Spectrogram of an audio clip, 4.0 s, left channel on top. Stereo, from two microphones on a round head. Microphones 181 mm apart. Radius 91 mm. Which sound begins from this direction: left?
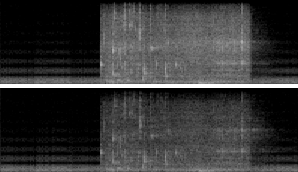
Boiling, at 1.3 s.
